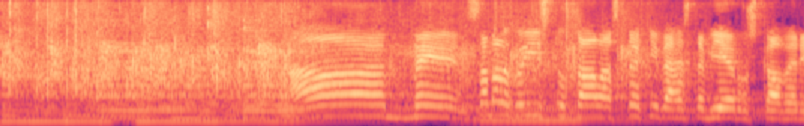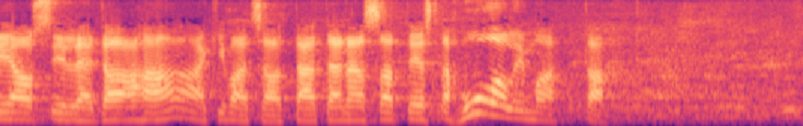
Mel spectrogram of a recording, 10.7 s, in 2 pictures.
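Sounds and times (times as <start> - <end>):
audience applause: 0.0 - 5.0
speech: 3.2 - 9.6.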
